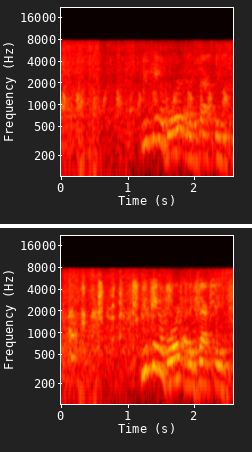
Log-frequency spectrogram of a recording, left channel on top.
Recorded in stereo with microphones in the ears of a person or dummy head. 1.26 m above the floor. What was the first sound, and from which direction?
A woman speaking, 55° right (ahead or behind).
